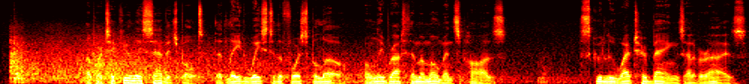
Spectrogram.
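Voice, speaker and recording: A man reading a story aloud as narrator, in an expressive, theatrical, dramatic style. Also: a bass voice, gravelly, slightly rough, poor audio. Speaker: fan fiction narrator.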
